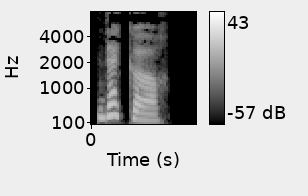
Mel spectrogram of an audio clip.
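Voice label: "Daccord", French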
